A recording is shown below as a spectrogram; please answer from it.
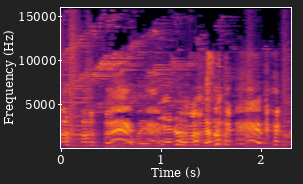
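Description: People laughing in bursts, starting about half a second in, over steady background music.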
